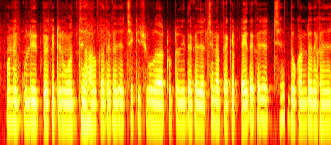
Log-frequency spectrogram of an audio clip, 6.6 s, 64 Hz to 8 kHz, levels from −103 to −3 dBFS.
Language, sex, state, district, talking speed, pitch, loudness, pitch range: Bengali, male, West Bengal, Paschim Medinipur, 180 wpm, 130 Hz, -16 LUFS, 130-135 Hz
